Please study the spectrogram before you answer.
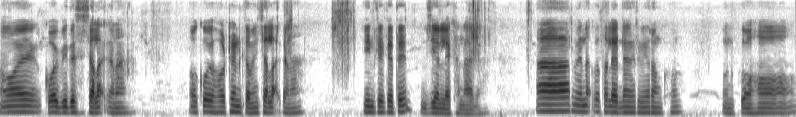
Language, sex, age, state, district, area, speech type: Santali, male, 30-45, West Bengal, Purulia, rural, spontaneous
